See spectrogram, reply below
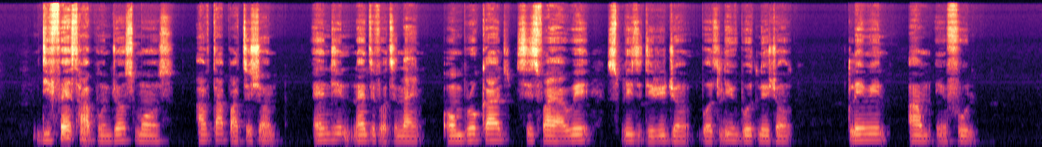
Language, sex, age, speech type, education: Nigerian Pidgin, male, 15-29, spontaneous, tertiary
